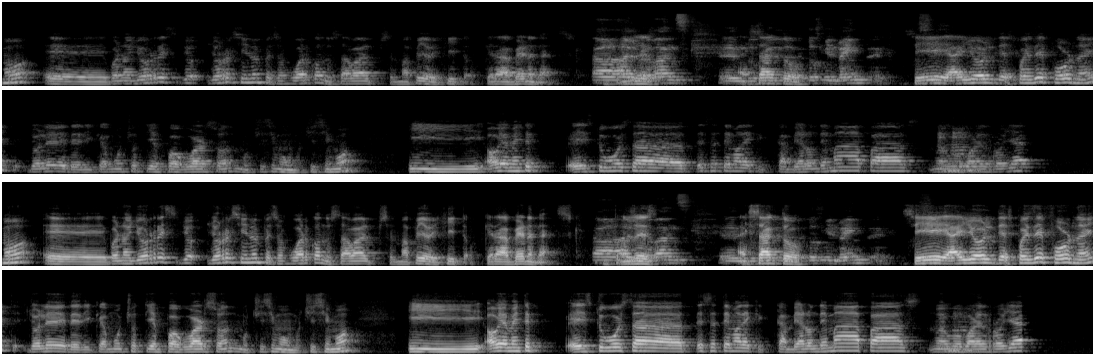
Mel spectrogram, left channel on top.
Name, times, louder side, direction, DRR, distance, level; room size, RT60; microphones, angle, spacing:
voice 1, 0.0-5.7 6.2-6.5 7.4-8.0 9.0-14.5 15.0-21.1, right 6 dB, 55° right, 0.3 m, -24 dB
voice 2, 5.9-8.8 9.1-9.4 9.7-9.8 20.3-20.7, equal, 55° left, 1.4 m, -31 dB
4.5 x 3.0 x 3.0 m
head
